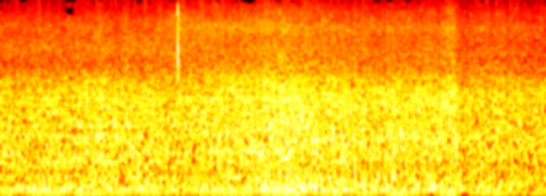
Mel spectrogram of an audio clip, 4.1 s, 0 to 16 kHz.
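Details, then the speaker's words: 12-inch Penncrest two-speed box fan, 1.4 A General Electric four-pole shaded-pole motor on low, about 0.79 A and 66 W: steady low hum, smooth air rush, no wobble, less shaking than high; runs normally. "doesn't seem to shake as much on low but it sure moves a lot of air that's pretty crazy how much air that little fan moves"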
